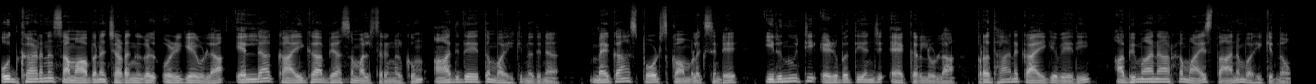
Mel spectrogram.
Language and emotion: Malayalam, neutral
